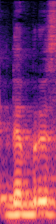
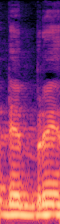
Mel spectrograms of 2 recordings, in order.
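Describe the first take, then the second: First: The word ends with an s sound. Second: The word ends in a vowel, no s. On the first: The speaker calls it wrong. "ഡെബ്രിസ് അല്ല" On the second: The speaker calls it right. "ഡെബ്രേ എന്നാണ് കേട്ടോ ഉച്ചാരണം"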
